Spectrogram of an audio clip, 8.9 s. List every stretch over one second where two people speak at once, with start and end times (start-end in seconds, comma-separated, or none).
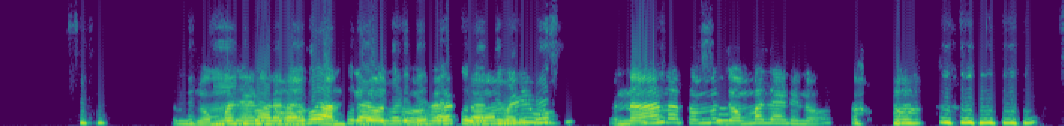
1.6-4.5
